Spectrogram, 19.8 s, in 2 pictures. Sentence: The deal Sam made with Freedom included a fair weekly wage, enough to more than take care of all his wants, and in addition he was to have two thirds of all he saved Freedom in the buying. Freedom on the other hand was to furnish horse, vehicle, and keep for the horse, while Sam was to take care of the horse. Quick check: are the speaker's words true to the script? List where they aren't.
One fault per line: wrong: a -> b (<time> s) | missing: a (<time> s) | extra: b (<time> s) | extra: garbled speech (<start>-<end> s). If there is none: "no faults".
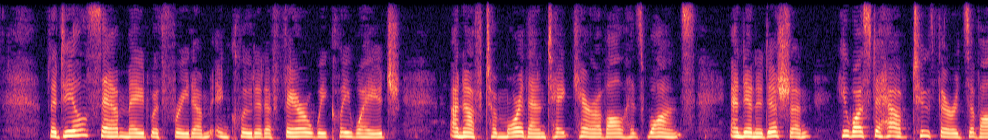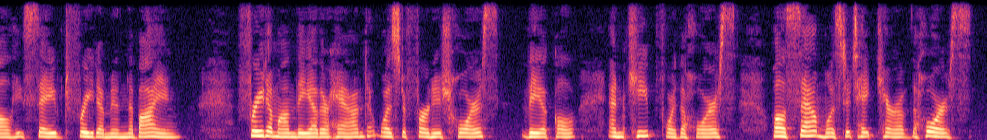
no faults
